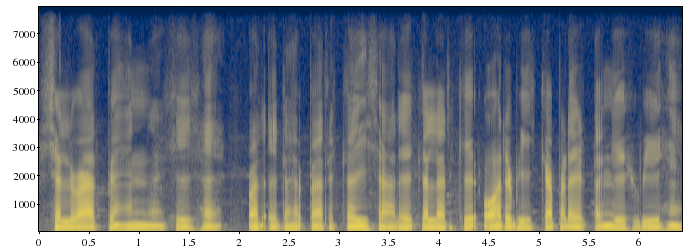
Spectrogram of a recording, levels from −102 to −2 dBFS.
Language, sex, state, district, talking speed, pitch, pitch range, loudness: Hindi, male, Madhya Pradesh, Bhopal, 160 wpm, 90 Hz, 90-95 Hz, -18 LUFS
